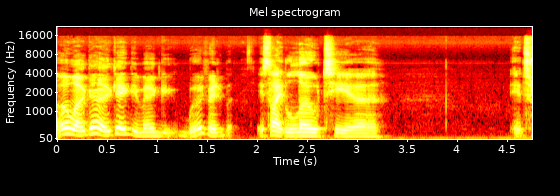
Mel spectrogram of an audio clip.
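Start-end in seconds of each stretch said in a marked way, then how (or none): 0.0-1.7 louder, higher mocking whine; mocking impression. Mocking the storyteller's punchline, louder and higher. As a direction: parody her as a ditzy complainer. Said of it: "She's like".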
